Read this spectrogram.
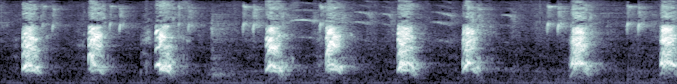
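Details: Boxer puppy making an odd vocal sound: a steady series of short, sharp yelping bursts, about ten in five seconds, spaced roughly half a second apart, with a quiet background.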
